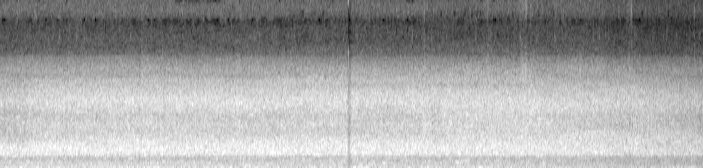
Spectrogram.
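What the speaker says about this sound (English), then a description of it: "the pipes come out, the discharge tubes drop into the river." A steady, loud rush of water pours continuously from discharge pipes into a river, a broad hissing roar, with no voices.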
